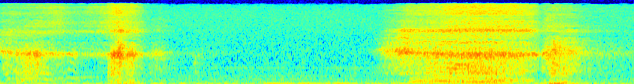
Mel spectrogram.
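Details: Snoring: two rough, low breathing noises a few seconds apart over a steady room hum, snoring during sleep.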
